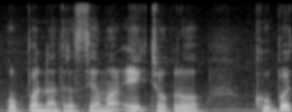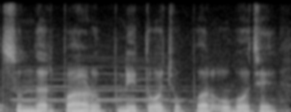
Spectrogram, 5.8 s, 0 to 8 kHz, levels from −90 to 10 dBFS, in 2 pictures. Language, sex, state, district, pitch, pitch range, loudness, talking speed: Gujarati, male, Gujarat, Valsad, 130 Hz, 125-140 Hz, -19 LUFS, 115 wpm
